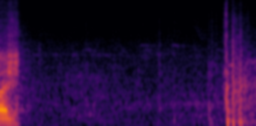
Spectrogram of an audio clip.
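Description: A football being struck: one sharp thump near the end, over a low outdoor background.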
